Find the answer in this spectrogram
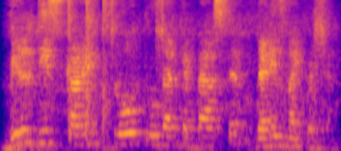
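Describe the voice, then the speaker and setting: A man's voice: high voice, a little fast. A man with a South Indian accent teaching a live physics lesson, repeating phrases and questioning a student as he works through problems. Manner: repeats phrases, often tags with "okay". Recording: roomy echo, distant mic, noisy background.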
